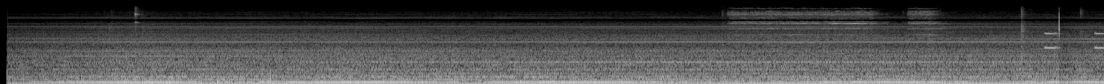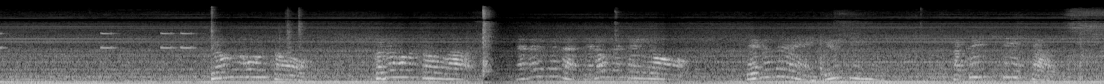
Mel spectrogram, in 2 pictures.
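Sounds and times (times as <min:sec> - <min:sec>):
short electronic beeps: 0:10.4 - 0:11.2, 0:12.0 - 0:13.1.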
